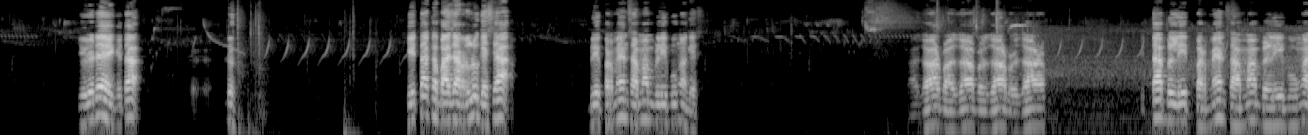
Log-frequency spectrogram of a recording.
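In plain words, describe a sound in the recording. A young man talks casually and animatedly into a close microphone.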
